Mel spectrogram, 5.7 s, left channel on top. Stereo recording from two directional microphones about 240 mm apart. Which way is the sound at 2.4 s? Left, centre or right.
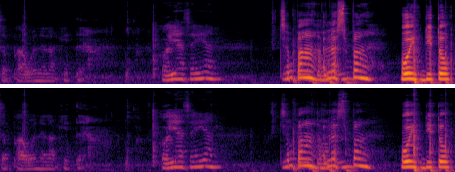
Right.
